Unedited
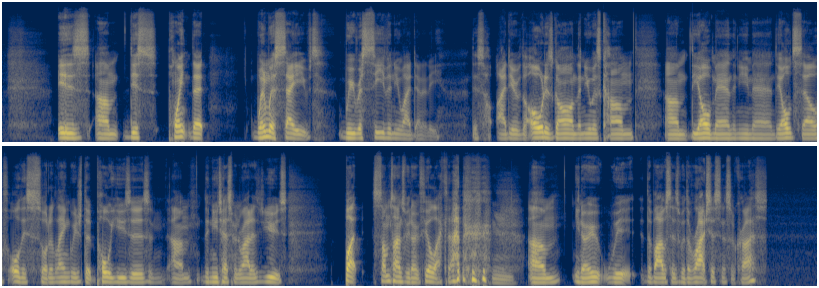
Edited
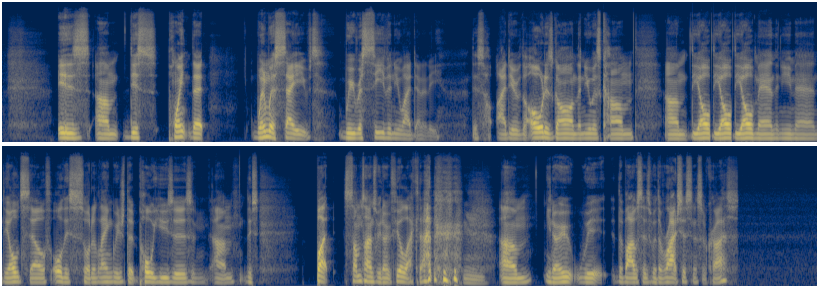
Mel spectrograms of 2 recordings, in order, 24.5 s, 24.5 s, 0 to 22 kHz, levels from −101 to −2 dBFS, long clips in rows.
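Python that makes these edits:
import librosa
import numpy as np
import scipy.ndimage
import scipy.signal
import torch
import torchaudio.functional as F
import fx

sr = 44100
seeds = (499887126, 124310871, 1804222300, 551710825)

y = fx.edit(x, sr, fx.repeat(start_s=10.29, length_s=0.32, count=3),
    fx.cut(start_s=15.33, length_s=1.07), tone=tone)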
